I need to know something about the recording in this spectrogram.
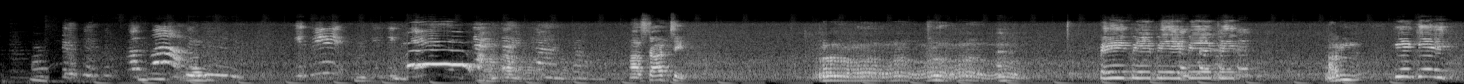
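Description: A young girl talks and giggles playfully.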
